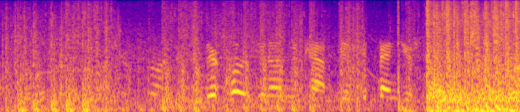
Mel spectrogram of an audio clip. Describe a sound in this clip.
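A helicopter's rotor thumps loudly nearby.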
